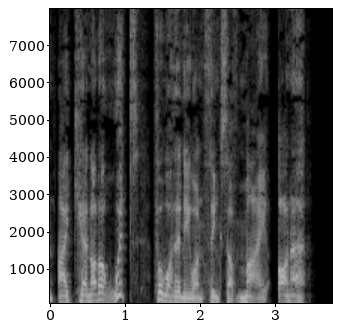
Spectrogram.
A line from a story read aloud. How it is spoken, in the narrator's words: the prince snapped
